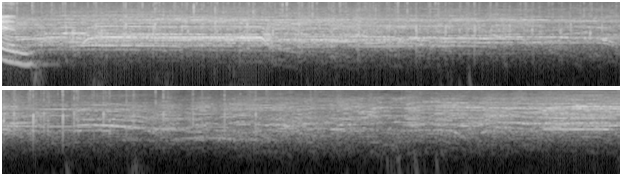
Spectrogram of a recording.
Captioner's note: cheering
